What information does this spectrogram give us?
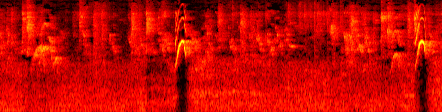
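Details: Adult male albino cockatiel gives two loud, arched whistled calls about five seconds apart.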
